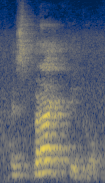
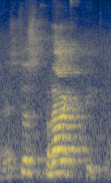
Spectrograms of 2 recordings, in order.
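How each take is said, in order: First: "práctico" said again with the weight on it; echoing "práctico" for emphasis; repeated stress on práctico. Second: "práctico" leaned on at the end, falling; preacher hammering "práctico"; stress on práctico. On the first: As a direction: drive home "práctico" a second time. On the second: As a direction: land firmly on "práctico". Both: Shown as a demonstration. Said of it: "quiero enfatizar la palabra práctico".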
